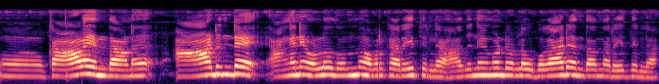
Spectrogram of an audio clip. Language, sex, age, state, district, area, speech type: Malayalam, female, 45-60, Kerala, Thiruvananthapuram, urban, spontaneous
